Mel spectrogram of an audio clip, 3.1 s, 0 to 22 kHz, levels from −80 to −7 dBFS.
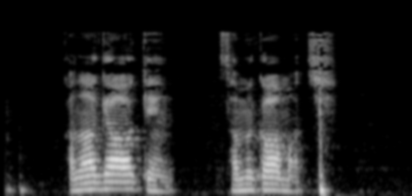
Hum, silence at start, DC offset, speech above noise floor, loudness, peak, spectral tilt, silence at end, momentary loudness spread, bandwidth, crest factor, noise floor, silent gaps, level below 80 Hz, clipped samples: none; 0.05 s; under 0.1%; 44 dB; -24 LUFS; -8 dBFS; -5 dB/octave; 0.6 s; 12 LU; 11.5 kHz; 18 dB; -67 dBFS; none; -48 dBFS; under 0.1%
